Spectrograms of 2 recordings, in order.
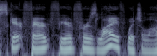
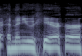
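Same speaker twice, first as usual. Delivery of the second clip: ordinary talk, nothing marked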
